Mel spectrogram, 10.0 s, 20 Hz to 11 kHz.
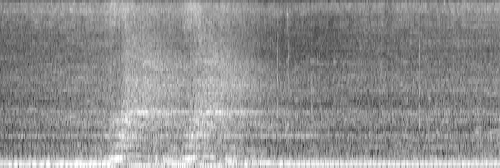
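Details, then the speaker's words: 2014 Ram 1500 Hemi V8, 113k miles, in limp mode with low power and codes P0016 cam/crank correlation and P000B cam slow response: revs twice, then lumpy, uneven, labored idle. Cam timing suspected. Rough running. "Fire it up. Yeah, it sounds terrible."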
